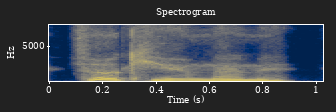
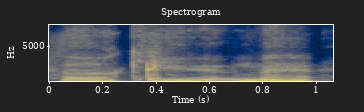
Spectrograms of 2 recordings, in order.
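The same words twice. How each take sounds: First: High, loud mock Irish outburst; Irish accent. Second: Put-on failed Irish accent. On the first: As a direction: spit it out in a broad Irish accent. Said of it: "that was more Irish than". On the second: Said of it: "I can't do it now".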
